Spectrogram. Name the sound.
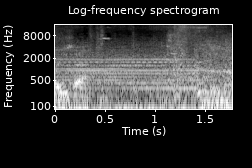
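train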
